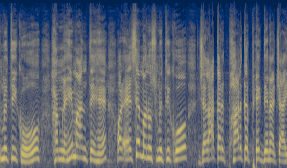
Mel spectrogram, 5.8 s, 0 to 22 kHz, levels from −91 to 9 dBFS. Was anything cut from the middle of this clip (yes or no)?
no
